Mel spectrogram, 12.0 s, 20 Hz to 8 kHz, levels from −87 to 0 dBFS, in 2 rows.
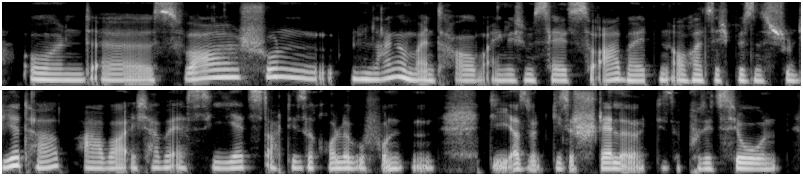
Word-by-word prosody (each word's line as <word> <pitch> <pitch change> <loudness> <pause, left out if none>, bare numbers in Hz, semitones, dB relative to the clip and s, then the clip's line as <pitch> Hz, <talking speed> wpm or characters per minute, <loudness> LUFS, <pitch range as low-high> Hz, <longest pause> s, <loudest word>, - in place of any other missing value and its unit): und, 170 -2 0
äh, 85 0 -2
es 85 - +3
war 240 - +3
schon 235 -7 -1 0.2
lange 195 +5 +1
mein 165 -3 +1
Traum 160 +1 -5
eigentlich, 160 -3 -5
im 165 - 0
Sales 155 -1 +1
zu - - -2
arbeiten, 165 -1 -1
auch 160 0 -1
als 160 0 +1
ich 155 - -4
Business 155 -2 0
studiert 195 +8 +3
habe, 190 +5 -1
aber 165 0 -1
ich 170 - -5
habe 180 +1 -1
erst 175 -3 0
jetzt 175 +1 +2
auch 165 - -3
diese 170 -2 -3
Rolle 165 +1 +1
gefunden, 180 +2 -4 0.4
die - - -1
also, - - +1
diese 155 -2 -3
Stelle, 160 +2 +3
diese 170 -1 -11
Position, 155 -1 +2
170 Hz, 170 wpm, -21 LUFS, 160-180 Hz, 0.4 s, es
